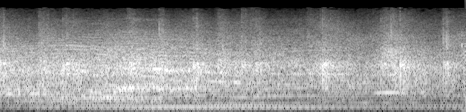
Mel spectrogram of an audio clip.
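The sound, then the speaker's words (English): An audience claps steadily in dense, sustained applause, with scattered raised voices and shouts blending into the noise throughout. “Clap your hands and shout hallelujah.”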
